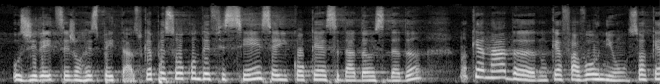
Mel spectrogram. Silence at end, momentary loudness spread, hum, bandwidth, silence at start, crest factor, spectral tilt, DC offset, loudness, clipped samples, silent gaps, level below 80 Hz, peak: 0 s; 5 LU; none; 17 kHz; 0.15 s; 12 dB; -4.5 dB/octave; under 0.1%; -12 LUFS; under 0.1%; none; -50 dBFS; 0 dBFS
